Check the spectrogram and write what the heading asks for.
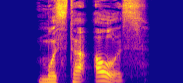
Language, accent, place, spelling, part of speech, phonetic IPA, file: German, Germany, Berlin, muster aus, verb, [ˌmʊstɐ ˈaʊ̯s], De-muster aus.ogg
- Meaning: inflection of ausmustern: 1. first-person singular present 2. singular imperative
